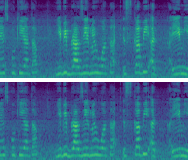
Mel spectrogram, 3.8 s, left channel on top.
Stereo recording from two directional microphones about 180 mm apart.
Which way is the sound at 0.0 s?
35° right (ahead or behind).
